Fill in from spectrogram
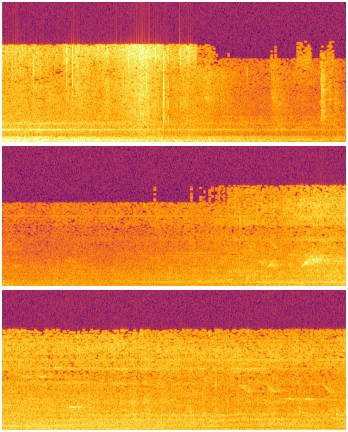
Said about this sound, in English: Well, that's quite apt, because you can almost hear an aeroplane overhead.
